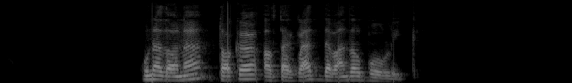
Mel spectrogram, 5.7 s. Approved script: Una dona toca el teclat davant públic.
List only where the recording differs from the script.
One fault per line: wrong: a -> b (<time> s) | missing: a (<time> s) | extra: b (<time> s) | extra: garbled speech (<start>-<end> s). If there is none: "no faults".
extra: del (3.6 s)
